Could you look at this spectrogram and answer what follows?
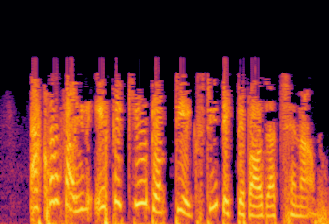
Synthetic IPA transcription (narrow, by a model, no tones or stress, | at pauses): ɛkʰonfaɾilefekjuɖɔʈ̚ːieksʈid̪ek̚t̪epaoad͡ʑat̪ːɕʰena̰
